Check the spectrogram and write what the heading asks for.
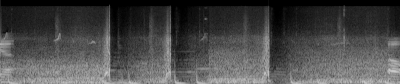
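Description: Golf iron striking a ball off the turf with a sharp crack, over a steady background hum.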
